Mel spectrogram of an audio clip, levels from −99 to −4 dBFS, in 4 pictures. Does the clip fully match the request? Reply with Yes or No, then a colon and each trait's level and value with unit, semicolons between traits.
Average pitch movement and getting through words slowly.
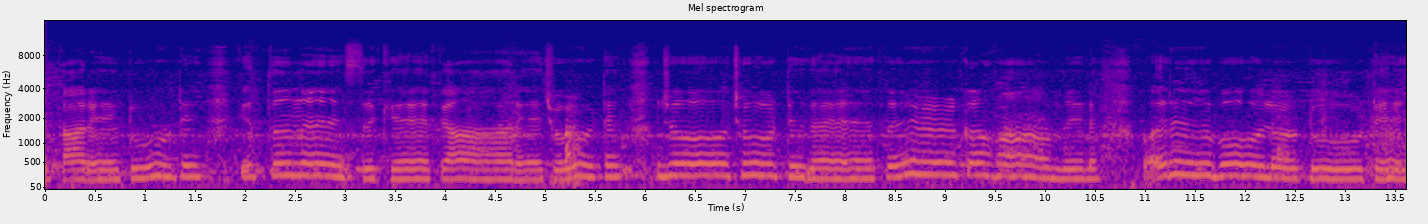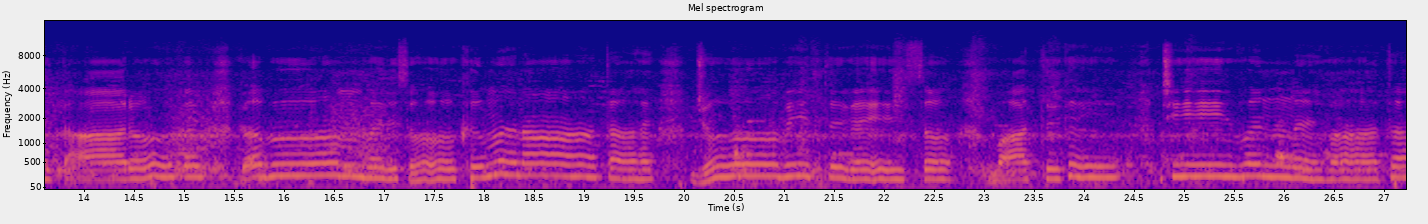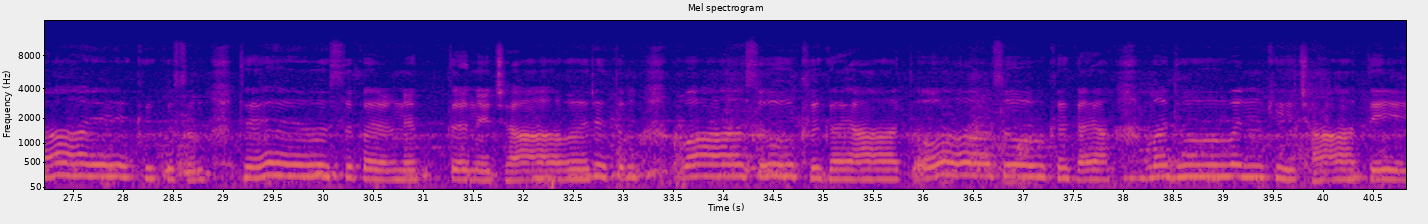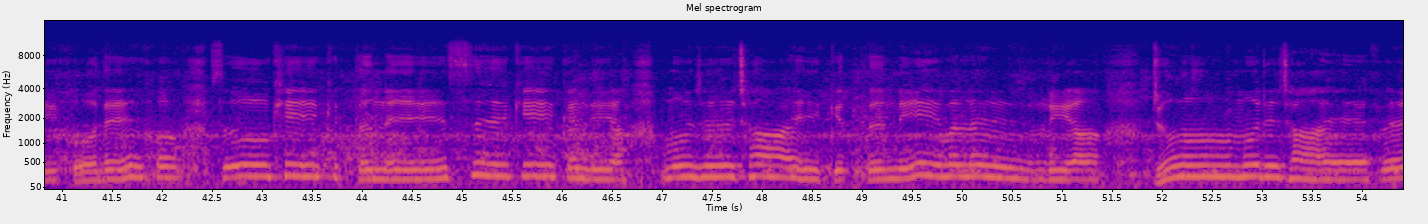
Yes: average, 4.4 semitones; slow, 60 wpm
